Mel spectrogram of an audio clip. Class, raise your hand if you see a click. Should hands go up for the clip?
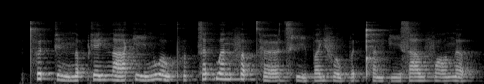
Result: no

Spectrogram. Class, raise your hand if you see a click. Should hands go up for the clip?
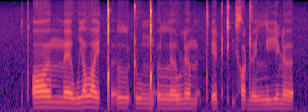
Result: yes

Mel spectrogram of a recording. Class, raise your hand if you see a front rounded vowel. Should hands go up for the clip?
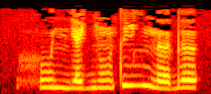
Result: no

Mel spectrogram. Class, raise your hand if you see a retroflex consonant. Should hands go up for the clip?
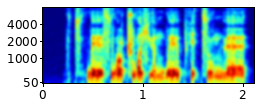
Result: yes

